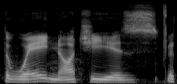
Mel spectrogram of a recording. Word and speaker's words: naartjie: It just seems like the way naartjie is spelt and written. Yeah, it looks like a very Afrikaans, like, you know, that TJIE at the end. It wouldn't be naartjie, it'd be naartjie.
